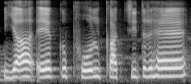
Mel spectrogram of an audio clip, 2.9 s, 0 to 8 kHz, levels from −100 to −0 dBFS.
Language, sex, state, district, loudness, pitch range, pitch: Hindi, female, Jharkhand, Palamu, -15 LUFS, 260-285 Hz, 270 Hz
